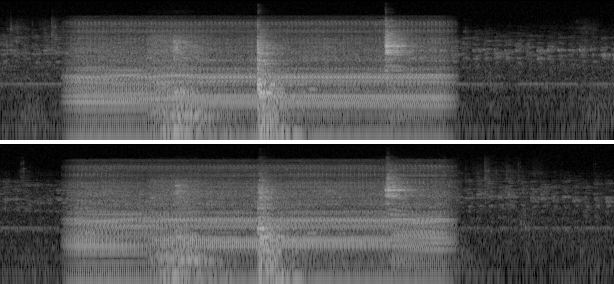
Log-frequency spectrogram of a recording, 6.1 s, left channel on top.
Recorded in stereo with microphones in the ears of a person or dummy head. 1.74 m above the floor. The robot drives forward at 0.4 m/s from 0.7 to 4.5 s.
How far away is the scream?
I don't hear a scream.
